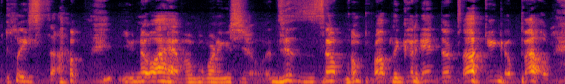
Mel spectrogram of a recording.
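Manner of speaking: acted-out plea under the breath; hushed pleading. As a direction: beg quietly, trying not to crack up. Begging wife to stop, retold.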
